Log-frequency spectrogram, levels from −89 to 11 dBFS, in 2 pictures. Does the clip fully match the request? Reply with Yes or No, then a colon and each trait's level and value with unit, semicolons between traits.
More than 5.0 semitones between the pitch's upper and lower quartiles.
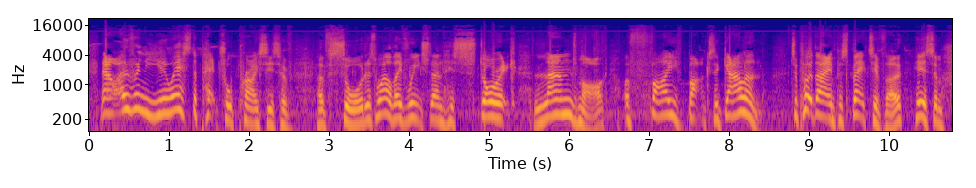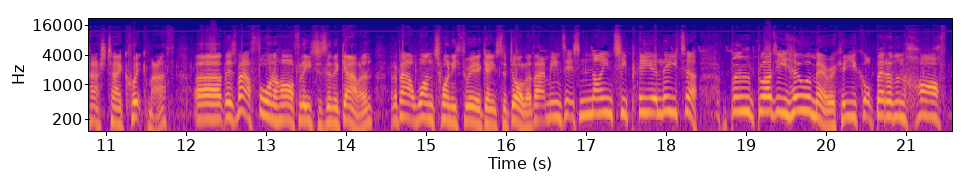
Yes: wide, 5.4 semitones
